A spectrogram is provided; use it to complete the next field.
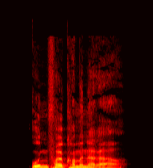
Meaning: inflection of unvollkommen: 1. strong/mixed nominative masculine singular comparative degree 2. strong genitive/dative feminine singular comparative degree 3. strong genitive plural comparative degree
- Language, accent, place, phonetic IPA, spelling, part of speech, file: German, Germany, Berlin, [ˈʊnfɔlˌkɔmənəʁɐ], unvollkommenerer, adjective, De-unvollkommenerer.ogg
